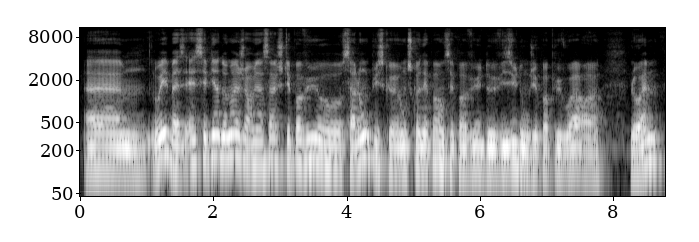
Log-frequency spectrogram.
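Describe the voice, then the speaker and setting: Recorded in an echoing, roomy space, a middle-aged ham radio operator chats in a casual, colloquial way, chuckling and letting tag words trail off. His voice is mellow and medium-pitched at a moderate pace.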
